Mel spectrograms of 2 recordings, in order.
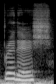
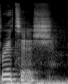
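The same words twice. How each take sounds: First: The word is said smoothly in the usual way. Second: The word is said with each syllable over-enunciated. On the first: "the normal way" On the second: "they might over-enunciate the word"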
